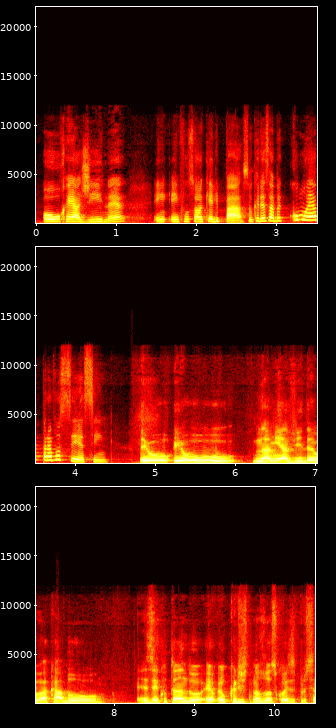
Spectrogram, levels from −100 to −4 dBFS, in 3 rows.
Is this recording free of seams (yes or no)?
yes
